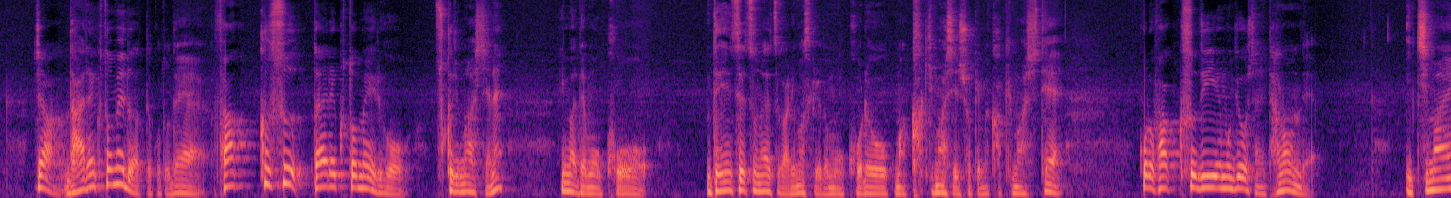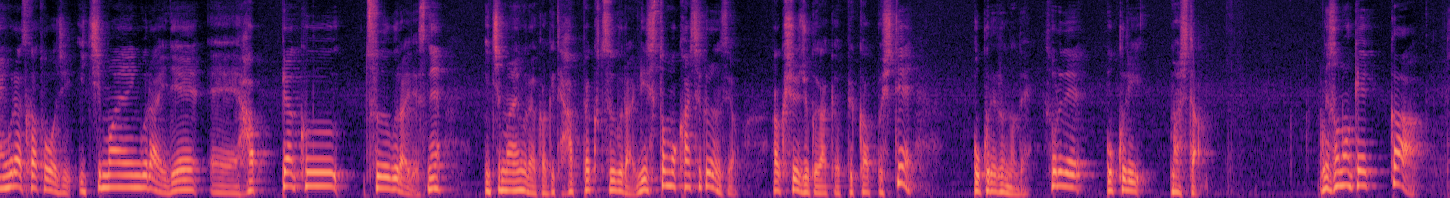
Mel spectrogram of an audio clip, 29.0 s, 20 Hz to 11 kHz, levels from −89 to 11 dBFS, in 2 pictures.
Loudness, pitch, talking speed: -18 LUFS, 155 Hz, 350 characters per minute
